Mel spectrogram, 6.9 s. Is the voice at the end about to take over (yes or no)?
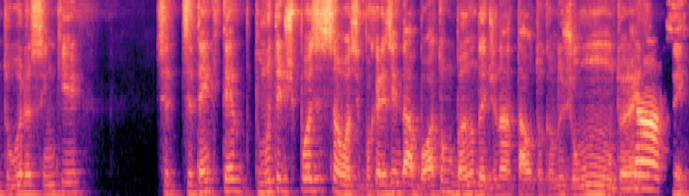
no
